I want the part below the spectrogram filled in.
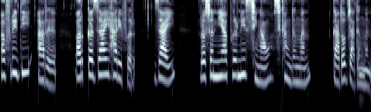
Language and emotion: Bodo, neutral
